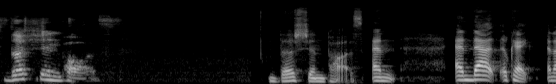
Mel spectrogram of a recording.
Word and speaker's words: Shinpaugh: your last name sure it's like your shin s sh i n and then like a dog's paw but it's spelled p a u g h so Shin paw the shin Paws with an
